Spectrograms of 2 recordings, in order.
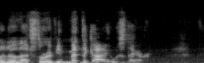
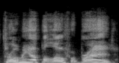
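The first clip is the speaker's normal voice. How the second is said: high-pitched call, stretched out; retold yell; 9 semitones higher than usual. Convict two stories up to a bread driver below, imitated yell. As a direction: holler it high through prison bars, without real volume. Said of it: "he's yelling out through the bars".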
